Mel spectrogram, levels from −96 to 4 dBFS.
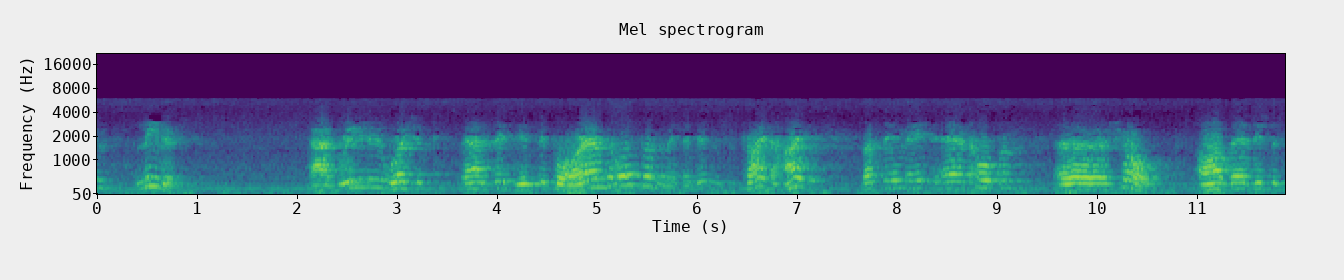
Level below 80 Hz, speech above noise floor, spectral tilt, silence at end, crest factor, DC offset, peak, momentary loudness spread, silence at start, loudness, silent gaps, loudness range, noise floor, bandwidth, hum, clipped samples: -44 dBFS; 23 dB; -10 dB/octave; 0 s; 16 dB; under 0.1%; -4 dBFS; 16 LU; 0 s; -19 LUFS; none; 4 LU; -42 dBFS; 5.8 kHz; none; under 0.1%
